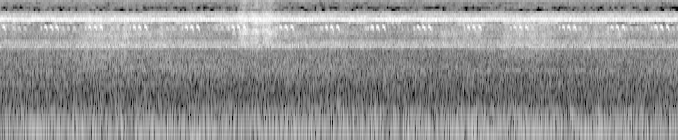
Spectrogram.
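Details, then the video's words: Night-forest crickets beside a swamp, rapid short chirps repeating in quick regular pulses over a continuous high ringing drone, with one brief buzzy burst near the middle and faint low background hum. "cricket chirping relaxing sound in night forest"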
